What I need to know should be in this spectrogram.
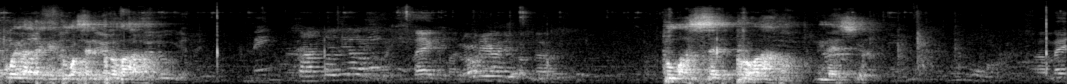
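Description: A man speaks with animation over a loudspeaker in an echoing hall.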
